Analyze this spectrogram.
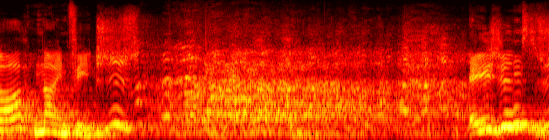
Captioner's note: audience laughing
